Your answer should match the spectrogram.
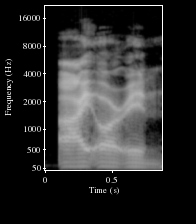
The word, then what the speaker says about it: Strathairn: It's Strathairn. Strathairn, Wow.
